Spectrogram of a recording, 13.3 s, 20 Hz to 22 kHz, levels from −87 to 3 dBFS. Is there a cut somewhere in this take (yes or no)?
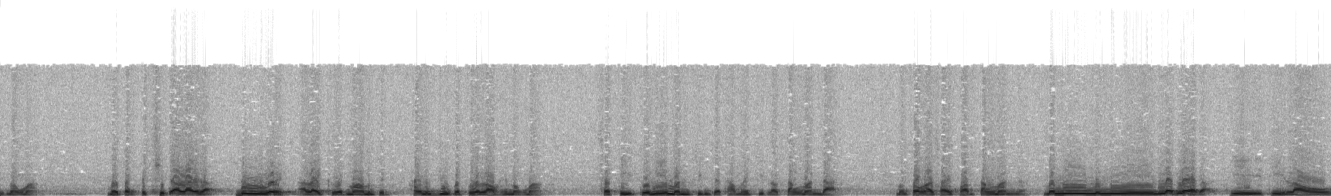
yes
